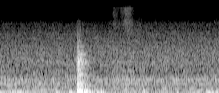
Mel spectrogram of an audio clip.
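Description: A single sharp thump or knock a little under a second in, over a steady low hum.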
